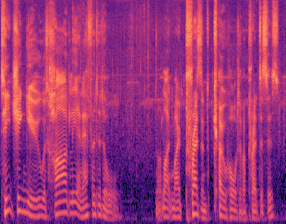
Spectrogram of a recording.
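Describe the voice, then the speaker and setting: An actor playing a genial, erudite wizard professor in a video game, eloquent, wordy and a little pleased with himself. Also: male voice, fairly low pitch, normal speed, a bit bright, a little hiss or hum, close to an everyday voice. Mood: fond, nostalgic. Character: genial, erudite male wizard professor, self-satisfied yet warm-hearted.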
